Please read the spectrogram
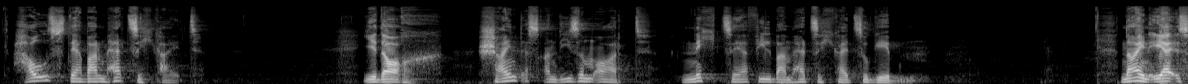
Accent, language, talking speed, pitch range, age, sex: German, German, 90 wpm, 105-140 Hz, 30-49, male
